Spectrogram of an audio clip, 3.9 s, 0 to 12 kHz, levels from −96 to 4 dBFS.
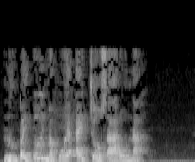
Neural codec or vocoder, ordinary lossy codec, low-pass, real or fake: none; MP3, 32 kbps; 9.9 kHz; real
